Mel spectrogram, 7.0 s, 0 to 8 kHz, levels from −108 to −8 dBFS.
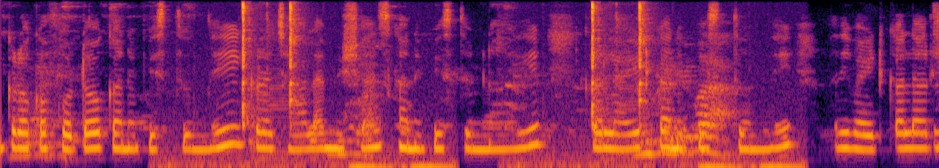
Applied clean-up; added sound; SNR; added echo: none; Alarm; 1 dB; none.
